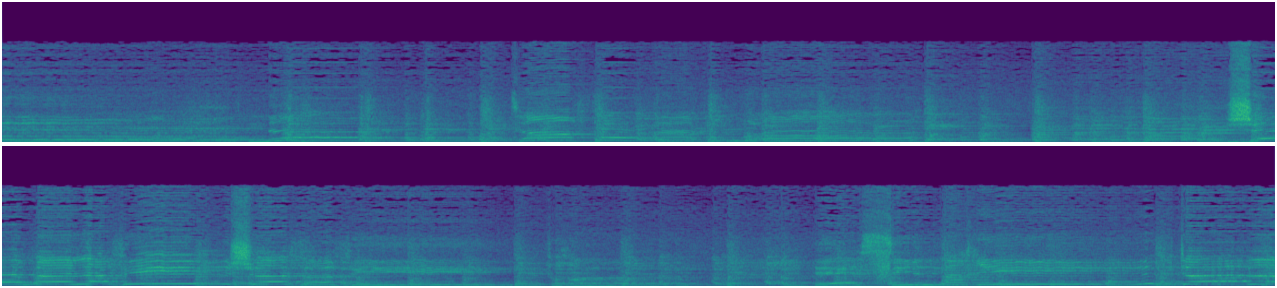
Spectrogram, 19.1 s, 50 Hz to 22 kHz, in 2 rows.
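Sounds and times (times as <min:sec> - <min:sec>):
woman singing pop ballad: 0:00.0 - 0:03.1, 0:03.7 - 0:07.0, 0:09.2 - 0:14.6, 0:15.6 - 0:19.0
instrumental accompaniment: 0:00.0 - 0:19.0.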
